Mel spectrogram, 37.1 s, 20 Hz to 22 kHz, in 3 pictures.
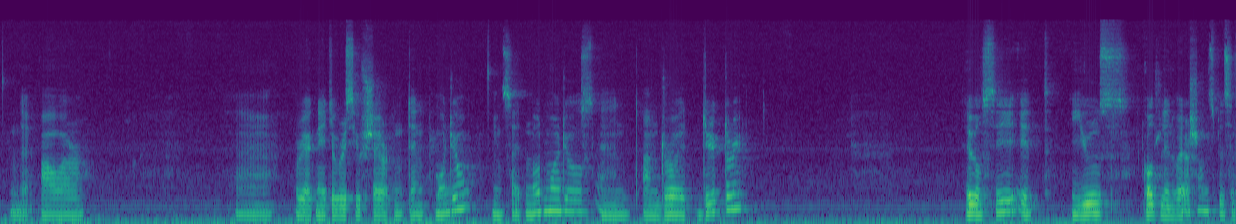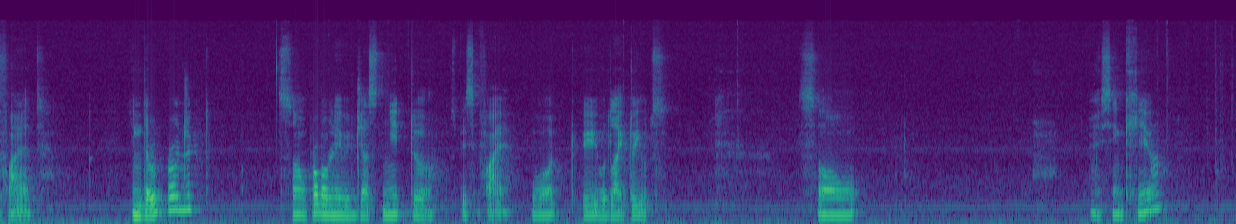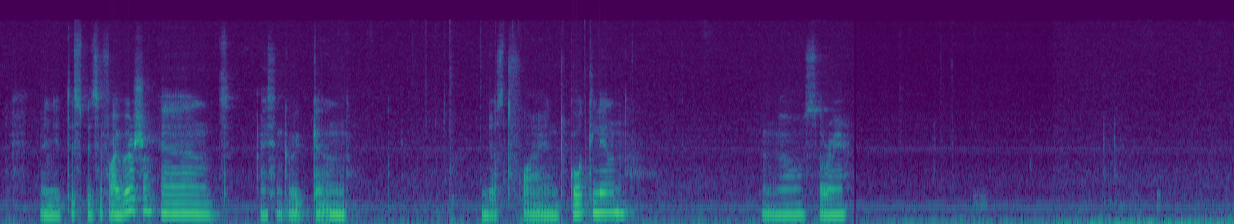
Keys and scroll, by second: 16.3 super+c, 18.6 super+Tab, 23.5 Return, 23.9 super+v, 24.3 super+space, 28.8 super+f, 28.9-31.1 typing, 34.1 super+g.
